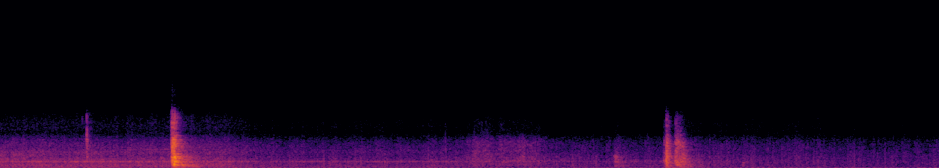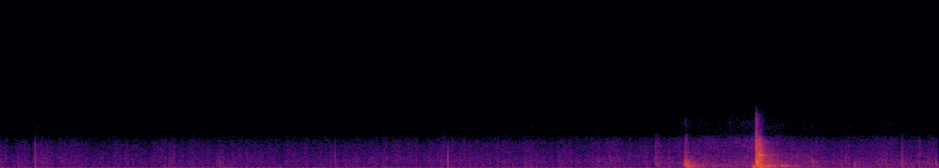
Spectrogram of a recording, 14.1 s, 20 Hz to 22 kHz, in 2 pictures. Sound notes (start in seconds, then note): 1.8 receiver thumping; 1.8 switch clicking; 13.2 chair rattling; 13.2 coat rustling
